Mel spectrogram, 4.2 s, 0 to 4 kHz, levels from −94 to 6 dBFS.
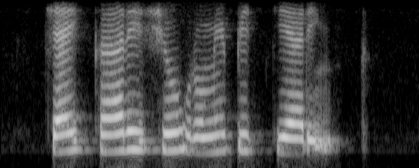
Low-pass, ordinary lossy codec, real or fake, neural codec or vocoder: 3.6 kHz; Opus, 16 kbps; real; none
